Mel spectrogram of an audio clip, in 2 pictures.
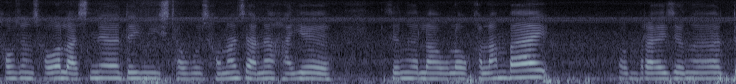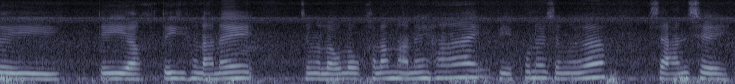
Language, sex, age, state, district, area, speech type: Bodo, female, 45-60, Assam, Chirang, rural, spontaneous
